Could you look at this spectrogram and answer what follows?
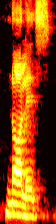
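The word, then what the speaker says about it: knowledge: जैसे knife नी net knock not नो एंड नॉलेज कुछ word ऐसे जिसमें एन लास्ट का एन साइलेंट होता है जैसे कॉलम मम और ऑटम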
